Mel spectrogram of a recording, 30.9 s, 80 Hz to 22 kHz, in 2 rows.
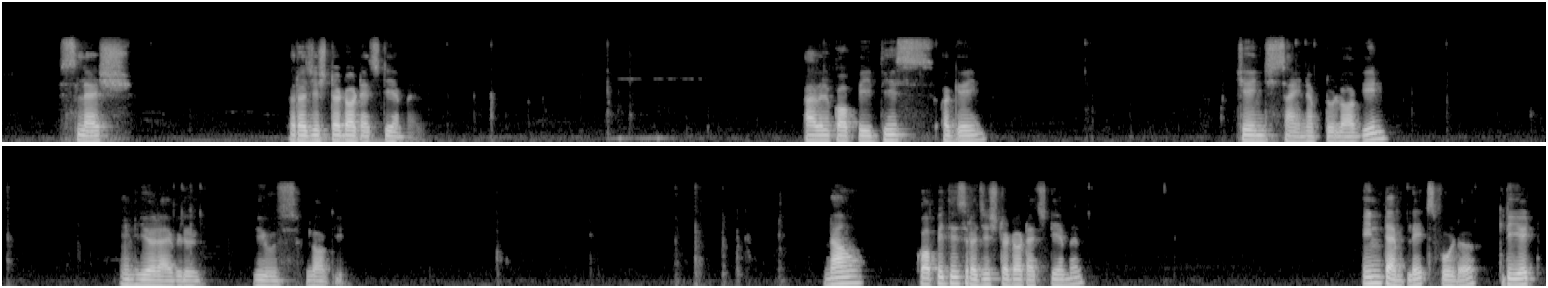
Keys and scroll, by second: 0.0-1.8 typing, 4.0-6.8 typing, 10.1 ctrl+d, 11.2 Return, 11.5 BackSpace, 13.6-15.9 typing, 19.0-23.3 typing, 26.6 ctrl+c.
